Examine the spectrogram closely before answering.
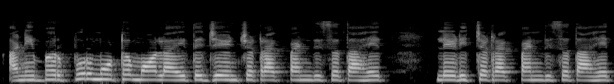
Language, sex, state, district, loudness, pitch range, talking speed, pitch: Marathi, female, Maharashtra, Pune, -20 LUFS, 200-210 Hz, 155 wpm, 205 Hz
